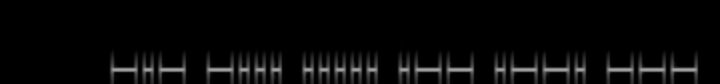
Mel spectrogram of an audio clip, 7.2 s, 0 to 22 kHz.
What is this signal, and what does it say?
Morse code, heard as a keyed tone, about 15 wpm, 700 Hz. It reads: KB5WPO
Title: USA Call Signs Repeated 2x 15wpm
